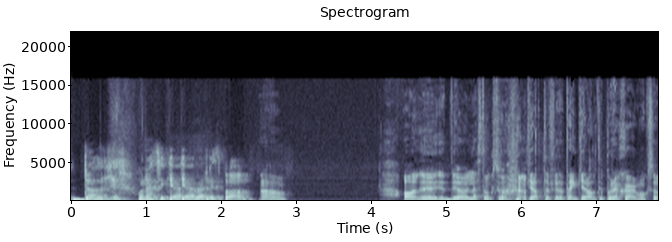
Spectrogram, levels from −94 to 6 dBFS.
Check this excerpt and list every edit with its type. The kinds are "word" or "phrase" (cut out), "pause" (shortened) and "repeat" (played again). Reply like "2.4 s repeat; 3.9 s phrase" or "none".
1.5 s repeat; 6.1 s phrase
